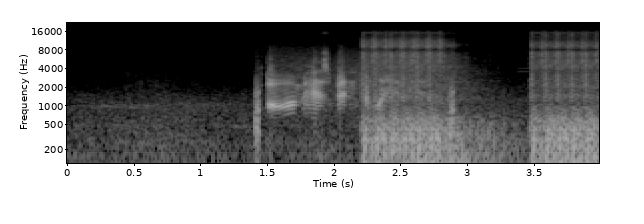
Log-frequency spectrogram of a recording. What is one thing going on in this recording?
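A rifle clicks and rattles as it is handled.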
